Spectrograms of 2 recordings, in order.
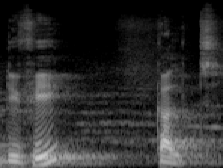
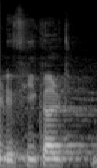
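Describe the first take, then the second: First: difficult drawn out slowly, pausing between syllables. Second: Said in the usual way. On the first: Shown as a demonstration. Teacher showing students difficult can't be read at once, slow syllables. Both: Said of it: "इसको एक बार में नहीं पढ़ सकते".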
